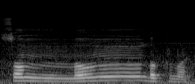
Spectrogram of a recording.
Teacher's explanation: تنوین ہے اور اس کے بعد حرف با آیا ہے تو یہاں پر ہم کیا کریں گے؟ اقلاب کریں گے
